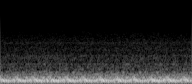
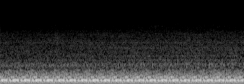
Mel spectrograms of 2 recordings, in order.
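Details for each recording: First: Toyota KZN130 Surf with 1UZ V8 conversion, warm at 79 degrees, idling about 700–750 rpm with no exhaust fitted: loud deep even rumble, no misses or knocks; normal idle, only loud from the missing exhaust. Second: Toyota 1UZ-FE V8 swapped into a KZN130 Surf, no idle stepper motor fitted and oxygen sensors needing replacement: loud, deep, rough burble with no muffling, running on open headers; needs an exhaust.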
